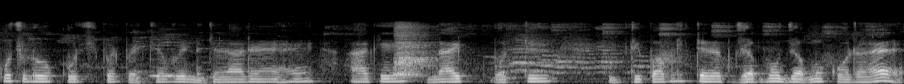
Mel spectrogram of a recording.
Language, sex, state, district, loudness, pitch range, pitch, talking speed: Hindi, male, Bihar, Katihar, -19 LUFS, 125-135 Hz, 130 Hz, 130 wpm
